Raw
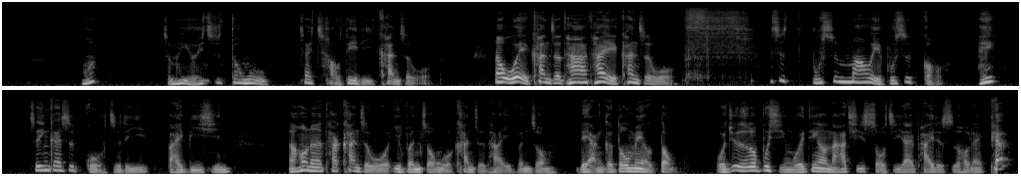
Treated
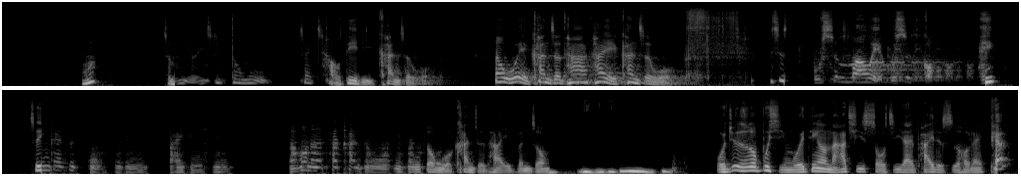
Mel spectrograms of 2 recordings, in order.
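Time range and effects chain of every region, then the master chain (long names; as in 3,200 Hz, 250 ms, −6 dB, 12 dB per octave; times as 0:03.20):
0:01.72–0:03.28: downward compressor, threshold −39 dBFS + linear-phase brick-wall high-pass 150 Hz
0:03.85–0:06.98: high-pass filter 52 Hz + downward compressor, threshold −26 dBFS + feedback echo with a low-pass in the loop 82 ms, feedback 73%, low-pass 1,200 Hz, level −15 dB
0:07.82–0:09.84: feedback delay that plays each chunk backwards 103 ms, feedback 74%, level −12 dB + high-pass filter 430 Hz 24 dB per octave + comb filter 6.8 ms, depth 77%
0:10.56–0:14.42: lower of the sound and its delayed copy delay 3.1 ms + tuned comb filter 340 Hz, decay 0.16 s, harmonics odd + flanger 1.7 Hz, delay 6.6 ms, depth 2.3 ms, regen −78%
0:15.63–0:16.87: Chebyshev band-stop filter 150–8,700 Hz, order 4 + low-shelf EQ 200 Hz +9.5 dB + background noise brown −59 dBFS
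whole clip: adaptive Wiener filter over 9 samples; noise gate −53 dBFS, range −9 dB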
